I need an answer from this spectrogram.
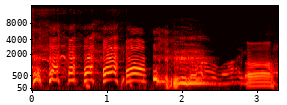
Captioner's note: man laughs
